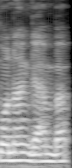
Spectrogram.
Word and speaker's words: Monangamba: contratado pode ser dito monangamba pode ser dito monangambé é o pior Insulto que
